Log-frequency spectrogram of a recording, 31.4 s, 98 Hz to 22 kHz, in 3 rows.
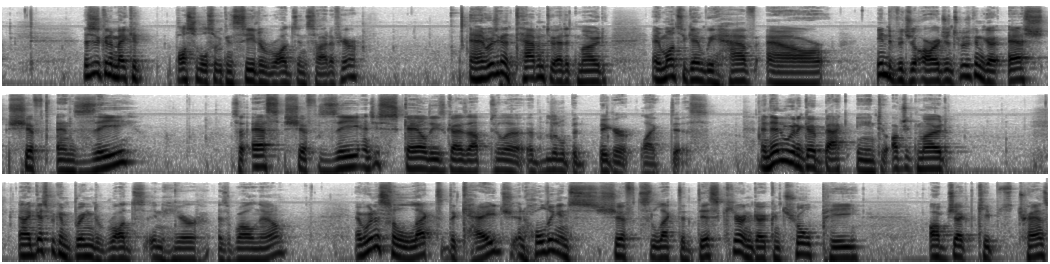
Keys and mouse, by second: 1.8 click, 3.2 click, 3.6 middle click, 4.2 click, 4.7 Tab, 5.0 middle click, 7.5-8.5 drag, 8.9 middle click, 9.6-10.6 typing, 12.2 middle click, 12.7 s, 13.3 shift+z, 15.8-17.5 middle drag, 18.2-18.9 drag, 19.5 alt+a, 19.8-20.5 middle drag, 22.3 click, 22.8-23.9 middle drag, 25.0-25.9 drag, 27.1 shift+click, 28.8 ctrl+p.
